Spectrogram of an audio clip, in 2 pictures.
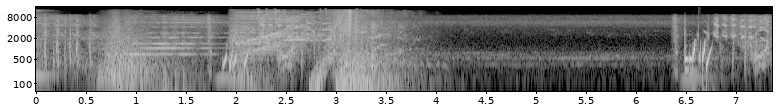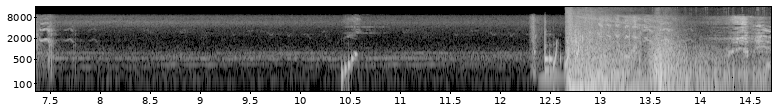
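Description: Bubbles pop with bright, chiming game sounds in quick bursts.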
